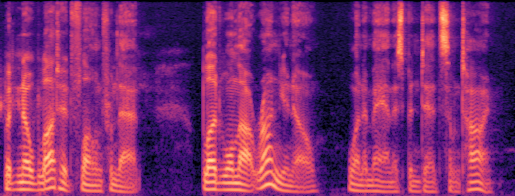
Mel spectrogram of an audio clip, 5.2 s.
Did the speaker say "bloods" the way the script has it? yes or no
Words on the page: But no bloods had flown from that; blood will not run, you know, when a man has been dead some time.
no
